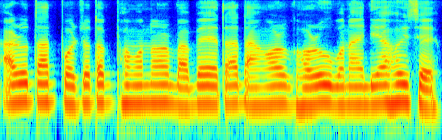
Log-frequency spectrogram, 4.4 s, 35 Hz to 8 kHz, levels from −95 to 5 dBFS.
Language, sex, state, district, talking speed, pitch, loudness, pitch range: Assamese, male, Assam, Hailakandi, 150 wpm, 150 Hz, -16 LUFS, 140-150 Hz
